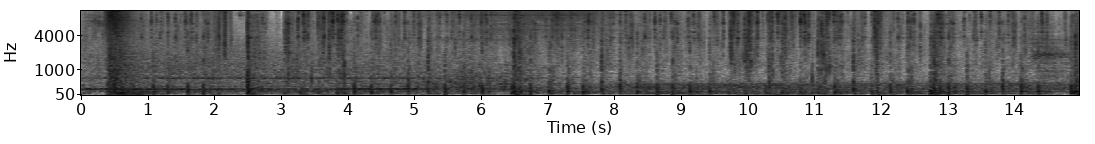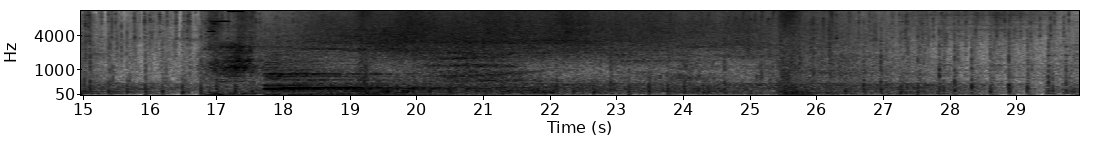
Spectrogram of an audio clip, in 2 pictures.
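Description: Footsteps crunch steadily over rocky ground.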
